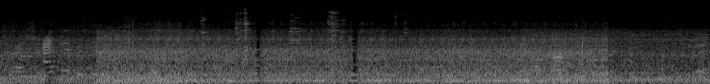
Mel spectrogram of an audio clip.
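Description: Trams rumble along their tracks.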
